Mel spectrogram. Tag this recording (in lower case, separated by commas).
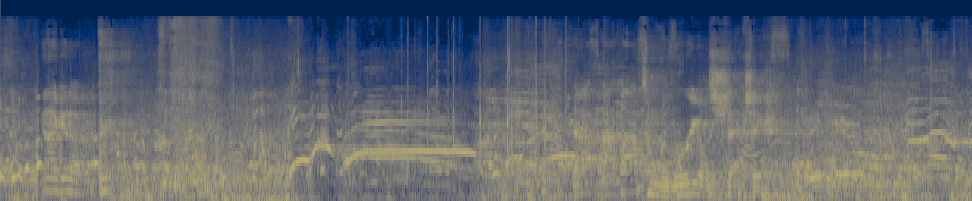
speech, whoop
